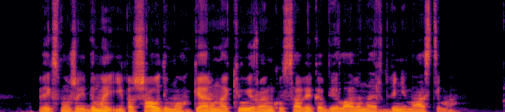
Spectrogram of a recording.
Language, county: Lithuanian, Tauragė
